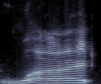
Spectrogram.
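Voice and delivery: rising panicked disbelief; shocked. Retold or imitated. Shocked viewer quote.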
